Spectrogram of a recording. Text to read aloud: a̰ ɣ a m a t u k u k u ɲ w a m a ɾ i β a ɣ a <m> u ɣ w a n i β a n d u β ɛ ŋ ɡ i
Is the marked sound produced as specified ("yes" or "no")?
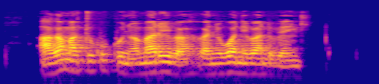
no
